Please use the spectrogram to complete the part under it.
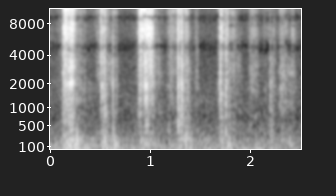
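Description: A tarot card deck being shuffled close up in a quiet room, with soft, crisp riffling bursts repeating in a loose rhythm and no talking.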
